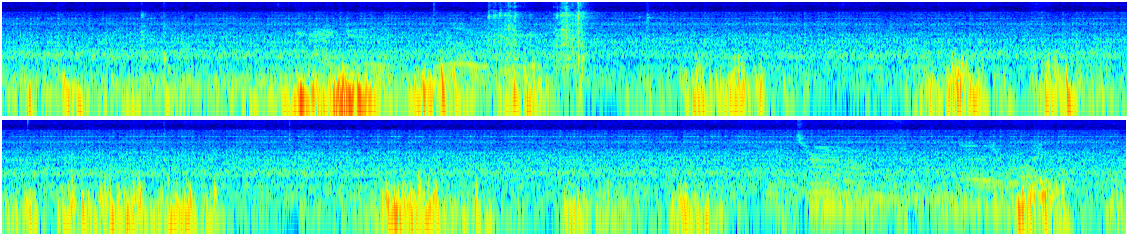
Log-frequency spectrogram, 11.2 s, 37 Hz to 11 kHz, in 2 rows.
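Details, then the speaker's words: Antique Delco repulsion-induction motor (Frigidaire, roughly 1920–1945) running: uneven low clunks and rattles over a steady hum, coming from a brush lifter mechanism that barely moves; cause not yet clear. "See that brush look? It barely moves. Oh, and that's is that is what is rattling."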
